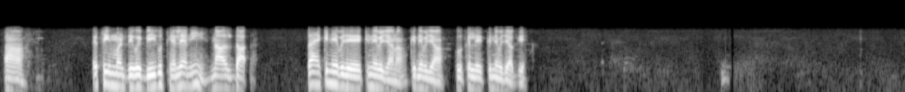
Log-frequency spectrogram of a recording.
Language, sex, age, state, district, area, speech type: Dogri, male, 18-30, Jammu and Kashmir, Samba, rural, conversation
